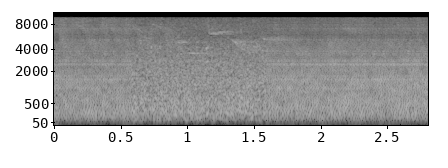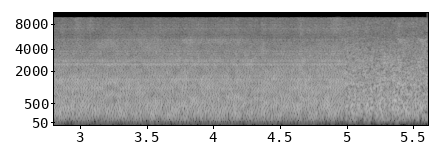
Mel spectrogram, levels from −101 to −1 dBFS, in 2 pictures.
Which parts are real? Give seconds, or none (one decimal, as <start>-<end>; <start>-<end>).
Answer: 0.6-1.6; 5.0-5.6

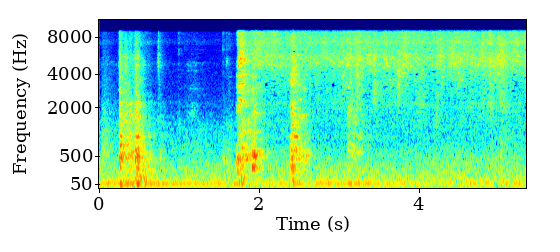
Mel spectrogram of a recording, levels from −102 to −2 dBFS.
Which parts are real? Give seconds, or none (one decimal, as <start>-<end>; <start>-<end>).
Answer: 0.0-5.3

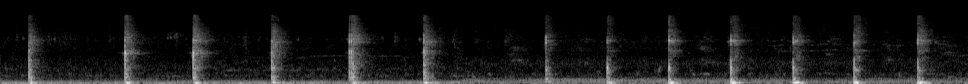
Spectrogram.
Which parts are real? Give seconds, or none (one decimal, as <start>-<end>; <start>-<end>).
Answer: none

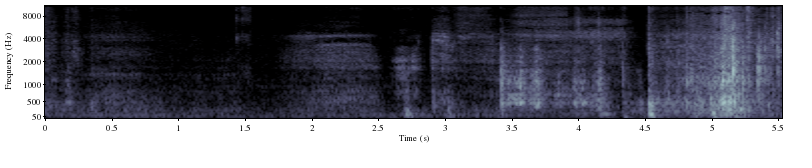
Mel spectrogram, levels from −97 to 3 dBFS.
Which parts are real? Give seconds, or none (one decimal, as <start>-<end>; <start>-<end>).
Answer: 0.0-3.9; 4.8-5.5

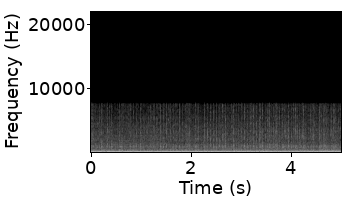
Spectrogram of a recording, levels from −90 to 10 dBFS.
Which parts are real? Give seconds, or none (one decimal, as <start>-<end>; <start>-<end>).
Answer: 1.9-5.0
